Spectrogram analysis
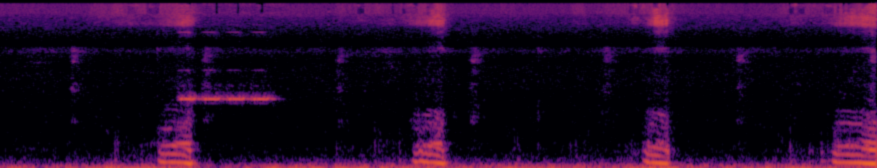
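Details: Sleeping rabbit named Lily snores steadily, four short wheezy breaths with a falling, squeaky nasal tone, spaced roughly every one and a half to two seconds against quiet background hum.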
